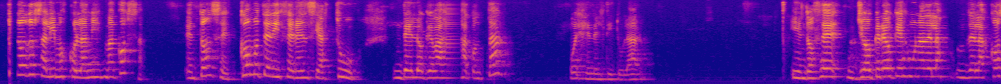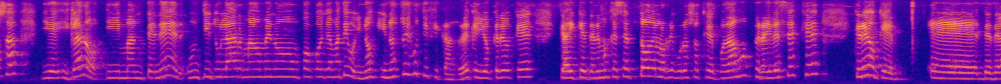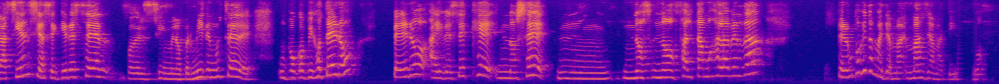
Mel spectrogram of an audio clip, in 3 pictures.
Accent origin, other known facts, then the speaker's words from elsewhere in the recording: Canary Islands, Spain; now in Almería, Spain; yo soy de Canarias, y allí teníamos, no soy de Tenerife, soy de Gran Canaria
